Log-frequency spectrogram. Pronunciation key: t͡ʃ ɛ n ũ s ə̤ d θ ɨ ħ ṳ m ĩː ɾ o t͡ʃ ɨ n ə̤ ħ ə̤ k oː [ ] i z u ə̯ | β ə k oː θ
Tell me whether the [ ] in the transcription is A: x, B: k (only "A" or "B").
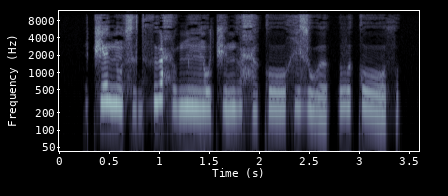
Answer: A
